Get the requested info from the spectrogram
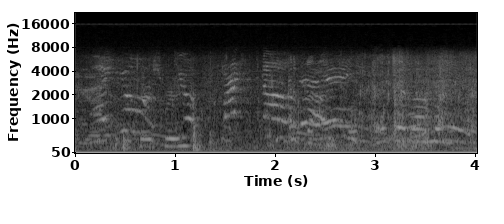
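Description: Several children's voices talking and calling out over one another, with water splashing in a swimming pool.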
